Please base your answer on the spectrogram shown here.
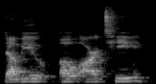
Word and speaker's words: wort: So what we have is that sweet tea, which is called wort, W-O-R-T. It's pronounced wort, okay?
